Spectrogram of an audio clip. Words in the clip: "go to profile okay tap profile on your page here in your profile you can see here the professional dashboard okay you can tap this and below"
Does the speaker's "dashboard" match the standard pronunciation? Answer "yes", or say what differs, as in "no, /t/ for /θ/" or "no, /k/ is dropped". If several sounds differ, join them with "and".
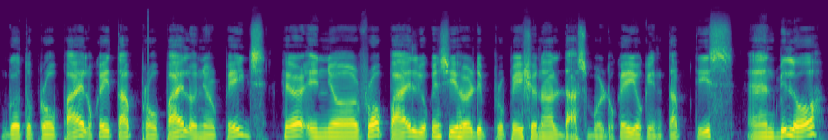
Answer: no, /s/ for /ʃ/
